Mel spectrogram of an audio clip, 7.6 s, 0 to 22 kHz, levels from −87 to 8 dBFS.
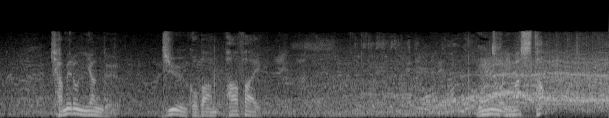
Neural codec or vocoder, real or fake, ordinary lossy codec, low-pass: none; real; AAC, 48 kbps; 7.2 kHz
